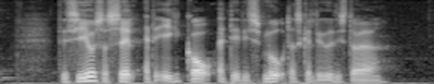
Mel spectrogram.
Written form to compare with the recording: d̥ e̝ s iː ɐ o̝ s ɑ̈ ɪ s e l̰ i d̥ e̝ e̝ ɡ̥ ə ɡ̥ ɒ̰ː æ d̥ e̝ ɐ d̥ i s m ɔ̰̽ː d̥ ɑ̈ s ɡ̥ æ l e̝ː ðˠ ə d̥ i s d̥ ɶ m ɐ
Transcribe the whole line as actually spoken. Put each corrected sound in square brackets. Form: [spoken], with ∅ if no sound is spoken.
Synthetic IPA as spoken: d̥ e̝ s iː ɐ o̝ s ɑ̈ ɪ s e l̰ [æ] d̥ e̝ e̝ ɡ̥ ə ɡ̥ ɒ̰ː æ d̥ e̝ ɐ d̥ i s m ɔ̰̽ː d̥ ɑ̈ s ɡ̥ æ l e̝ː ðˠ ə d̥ i s d̥ ɶ [∅] ɐ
